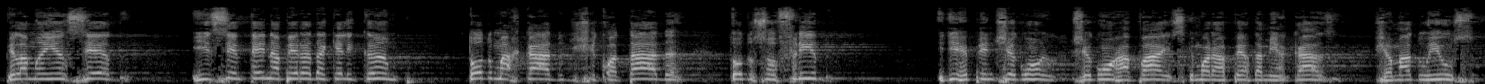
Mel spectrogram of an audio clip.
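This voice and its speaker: A man, a pastor, telling his life story in an intense, emphatic sermon-style testimony with dramatic pauses. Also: very high-pitched, level tone, bright, forceful tone, in a large hall, poor audio.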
